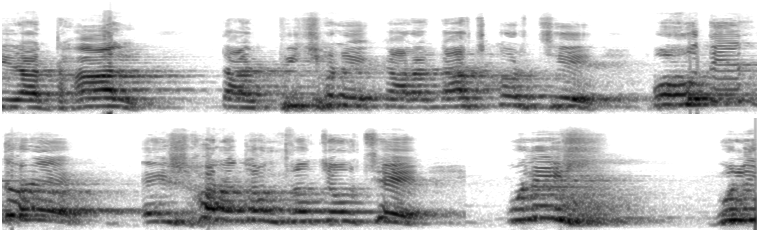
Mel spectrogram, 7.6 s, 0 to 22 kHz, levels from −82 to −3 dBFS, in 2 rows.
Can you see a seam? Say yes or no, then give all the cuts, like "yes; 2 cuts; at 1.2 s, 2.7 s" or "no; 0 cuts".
yes; 1 cut; at 6.0 s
